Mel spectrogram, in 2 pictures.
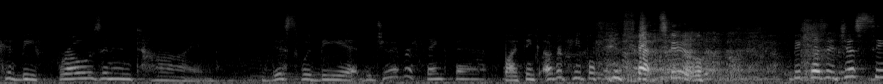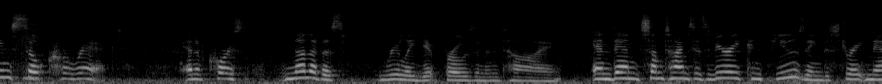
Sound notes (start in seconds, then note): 6.0 audience laughs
